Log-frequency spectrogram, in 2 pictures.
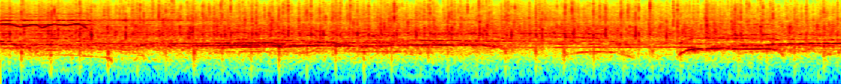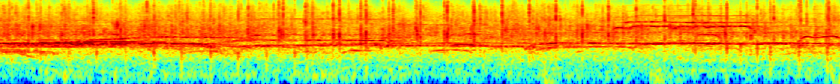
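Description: A crowd cheers and whoops excitedly.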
